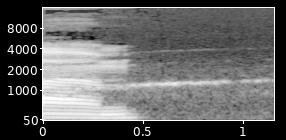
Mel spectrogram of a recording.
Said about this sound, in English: Welcome to New York City in the background. I was going to say, every week there's a cop car and an ambulance going by there.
